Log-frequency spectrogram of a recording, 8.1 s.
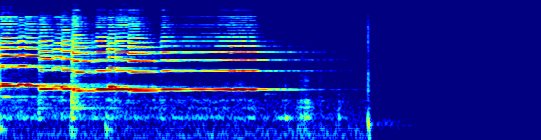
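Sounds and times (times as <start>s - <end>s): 
polska folk tune from Härjedalen: 0.0s - 5.6s.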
